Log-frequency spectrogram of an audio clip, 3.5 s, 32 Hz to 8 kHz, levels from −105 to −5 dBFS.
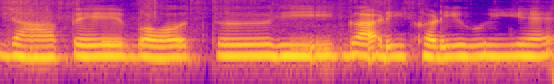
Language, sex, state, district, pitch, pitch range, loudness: Hindi, female, Uttar Pradesh, Hamirpur, 205 Hz, 195-210 Hz, -18 LUFS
